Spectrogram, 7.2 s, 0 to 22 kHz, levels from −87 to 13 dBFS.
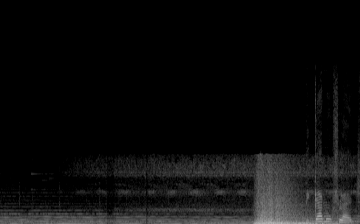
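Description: From 2.14 to 2.28 s, the sound likely loses one stereo channel in a brief one channel drops out fault. After the mono sum, the shared content falls abruptly by about 6 dB for roughly 0.14 s, and anything carried only by the missing side vanishes before the level snaps back.

At 2.91 s, a late packet causes a short stall. The jitter buffer runs dry, so the receiver holds the last sound for 32 ms until the packet arrives, then resumes from the same point. Nothing is lost, but that moment lingers unnaturally with a slight buzz or dip, and everything after it lands 32 ms later.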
